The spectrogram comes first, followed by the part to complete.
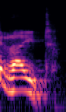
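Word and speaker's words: write: दोस्तों देखिए राइट क्या लिखा? WRIT ना। अब यहाँ पे W होगा साइलेंट, इसे क्या पढ़ेंगे? राइट।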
